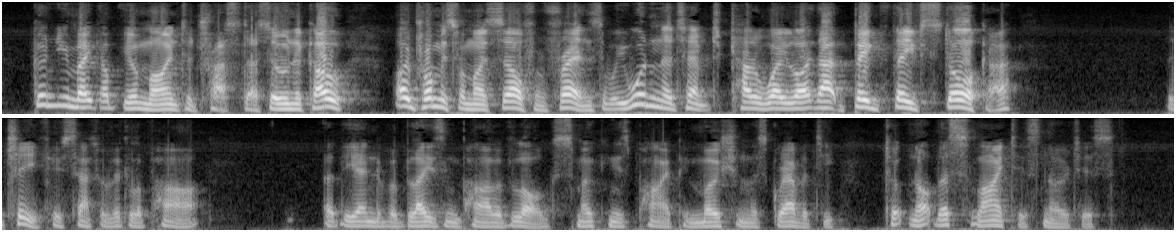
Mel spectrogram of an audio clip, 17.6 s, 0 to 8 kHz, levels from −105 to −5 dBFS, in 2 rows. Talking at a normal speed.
Yes: average, 190 wpm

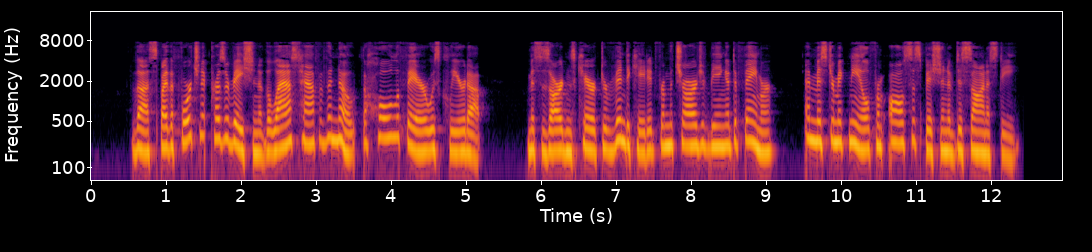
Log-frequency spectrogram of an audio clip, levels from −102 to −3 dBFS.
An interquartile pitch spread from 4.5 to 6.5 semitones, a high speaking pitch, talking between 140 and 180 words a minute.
Yes: average, 5.3 semitones; high, 200 Hz; average, 170 wpm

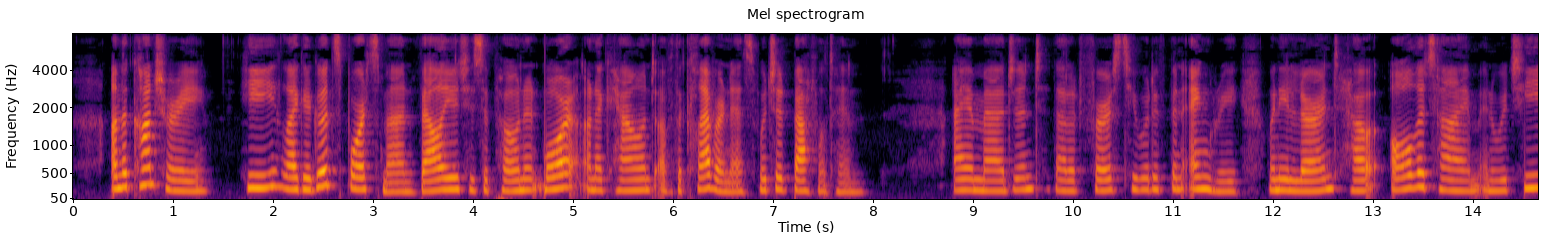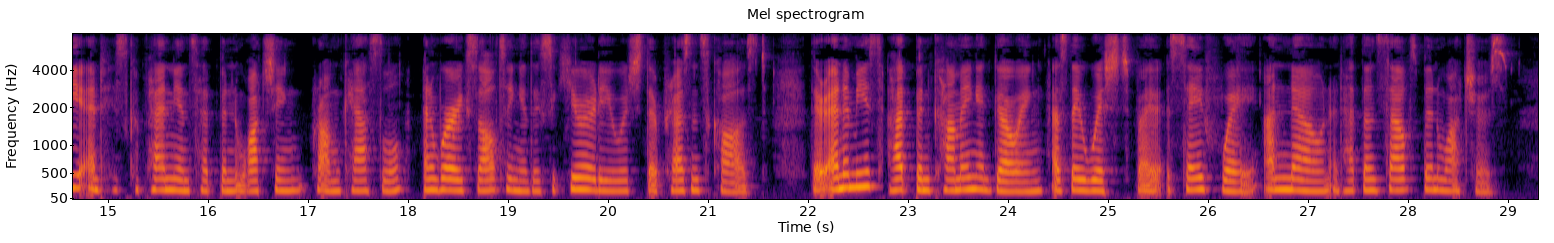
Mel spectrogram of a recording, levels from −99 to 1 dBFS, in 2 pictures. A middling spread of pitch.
No: narrow, 2.1 semitones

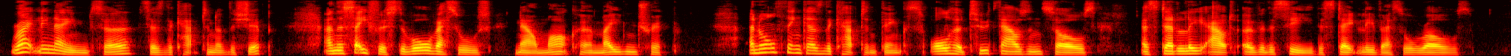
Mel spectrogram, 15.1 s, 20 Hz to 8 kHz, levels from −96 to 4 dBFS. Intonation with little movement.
No: wide, 5.4 semitones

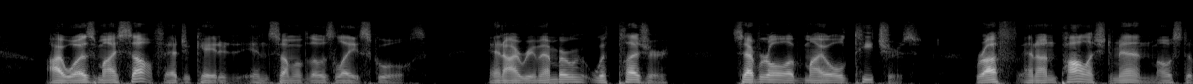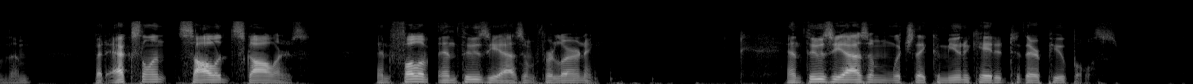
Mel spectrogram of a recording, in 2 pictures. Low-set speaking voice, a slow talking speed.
Yes: very low, 95 Hz; slow, 110 wpm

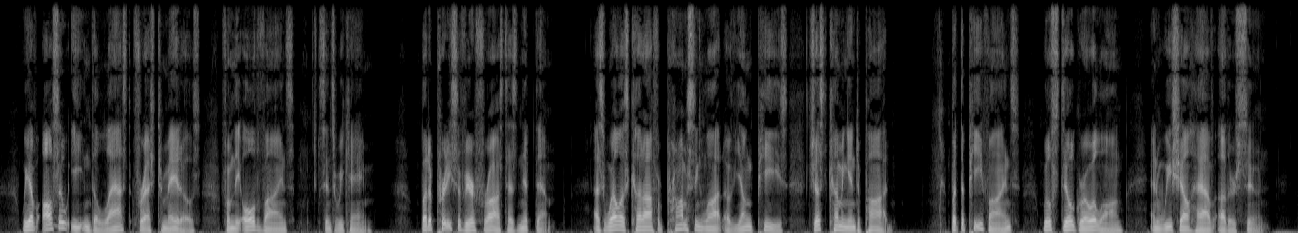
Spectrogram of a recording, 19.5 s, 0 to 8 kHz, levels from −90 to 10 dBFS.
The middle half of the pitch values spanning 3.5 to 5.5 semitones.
Yes: average, 3.9 semitones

